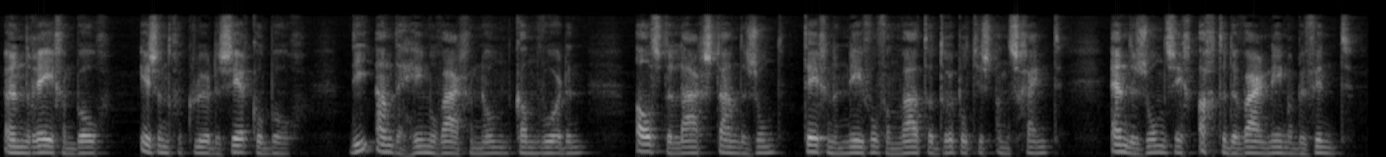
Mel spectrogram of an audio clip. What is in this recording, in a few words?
speaker, nl NL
